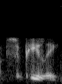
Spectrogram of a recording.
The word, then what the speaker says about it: sapele: I'm never going to say it correctly, sapele or something like that? – Yeah, sapele.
